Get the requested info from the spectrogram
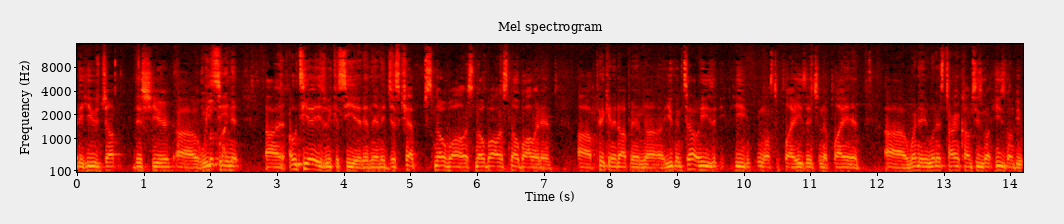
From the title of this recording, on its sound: Live From Radio Row At Super Bowl 57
